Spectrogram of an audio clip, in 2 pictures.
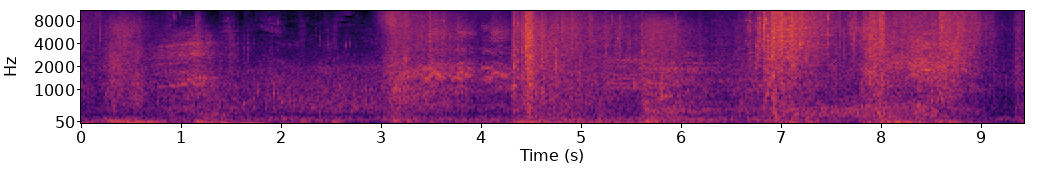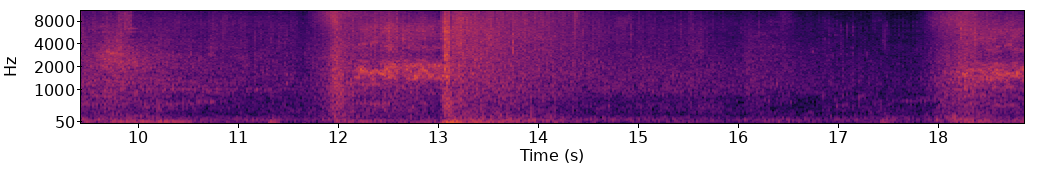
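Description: Spell blasts and weapon impacts crash in a fight with a large monster.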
